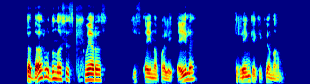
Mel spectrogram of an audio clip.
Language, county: Lithuanian, Panevėžys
